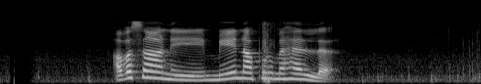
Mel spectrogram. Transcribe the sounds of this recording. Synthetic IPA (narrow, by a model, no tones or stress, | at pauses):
ʔa̰ʋɐsaːnəjemeːnapuɾumæɦælːə̰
